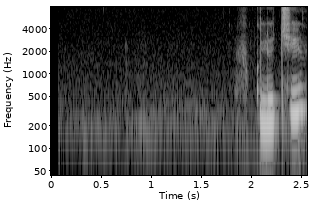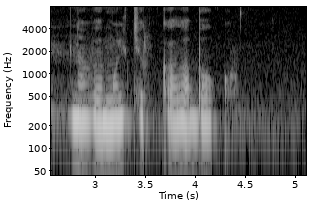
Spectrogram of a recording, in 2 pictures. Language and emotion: Russian, sad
